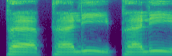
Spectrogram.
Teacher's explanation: semacam dorongan udara yang kuat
